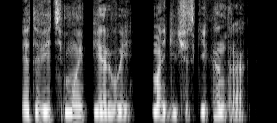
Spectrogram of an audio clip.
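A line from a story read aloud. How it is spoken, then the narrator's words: Quiet addition. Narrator (Russian): тихо добавила она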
